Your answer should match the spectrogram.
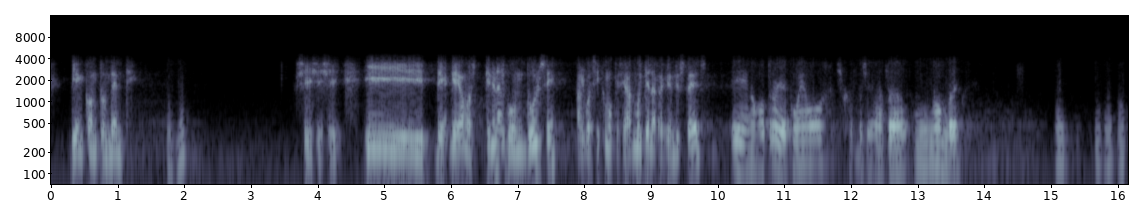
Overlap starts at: none

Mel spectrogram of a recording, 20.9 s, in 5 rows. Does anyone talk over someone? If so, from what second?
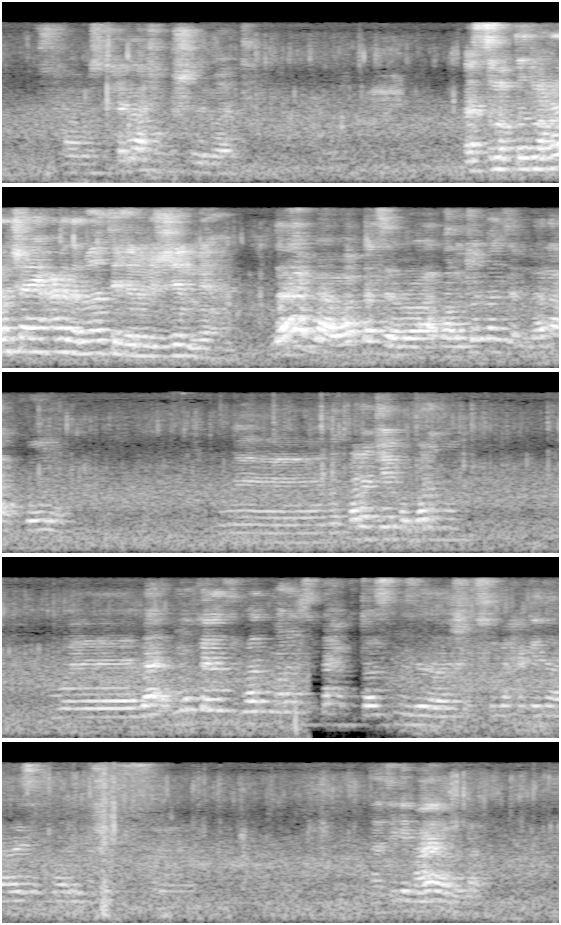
none

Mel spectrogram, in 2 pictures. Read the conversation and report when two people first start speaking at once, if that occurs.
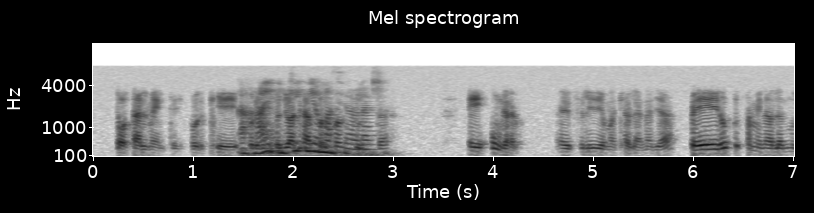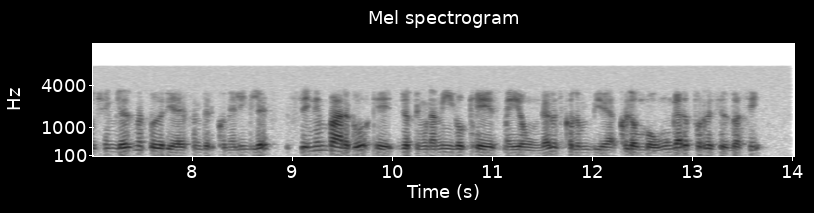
1 s

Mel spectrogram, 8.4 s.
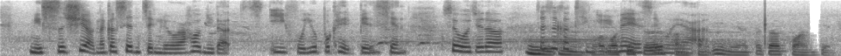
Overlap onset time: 5 s

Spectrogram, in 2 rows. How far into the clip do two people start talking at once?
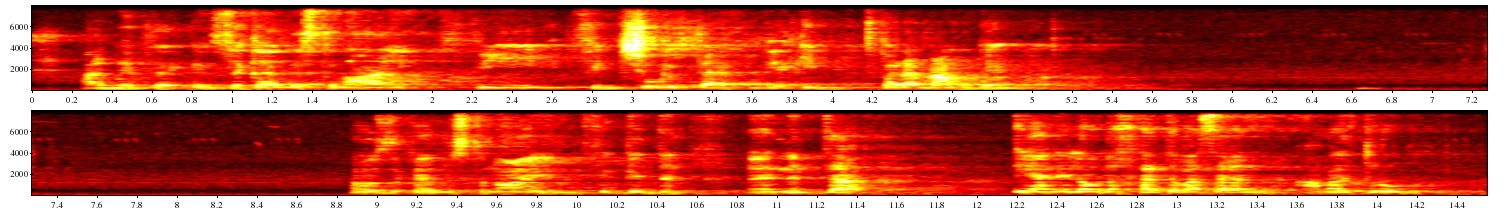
none

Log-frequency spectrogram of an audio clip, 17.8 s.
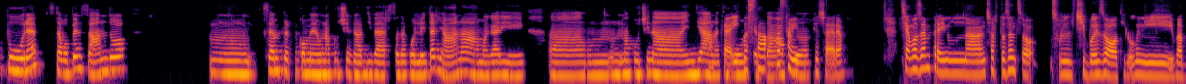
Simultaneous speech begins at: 11 s

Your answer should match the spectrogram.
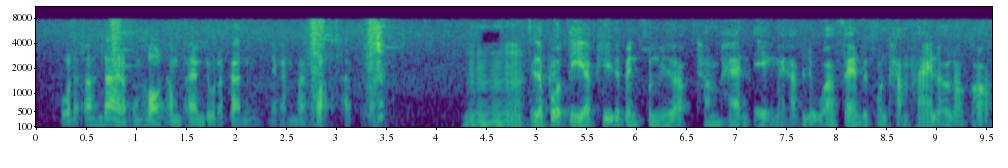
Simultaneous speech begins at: none

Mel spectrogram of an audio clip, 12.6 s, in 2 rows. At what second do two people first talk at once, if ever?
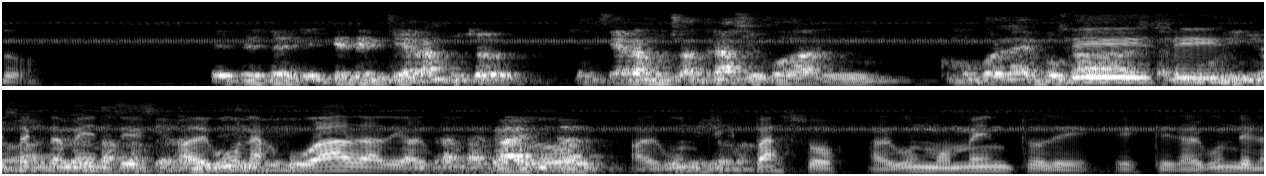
5 s

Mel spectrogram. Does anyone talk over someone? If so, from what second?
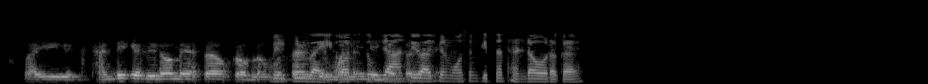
3 s

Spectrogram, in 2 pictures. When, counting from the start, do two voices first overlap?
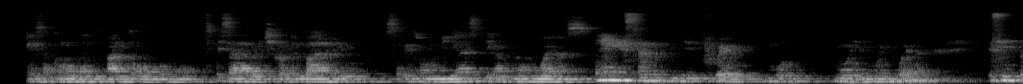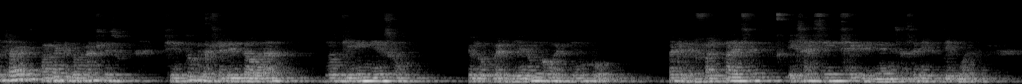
none

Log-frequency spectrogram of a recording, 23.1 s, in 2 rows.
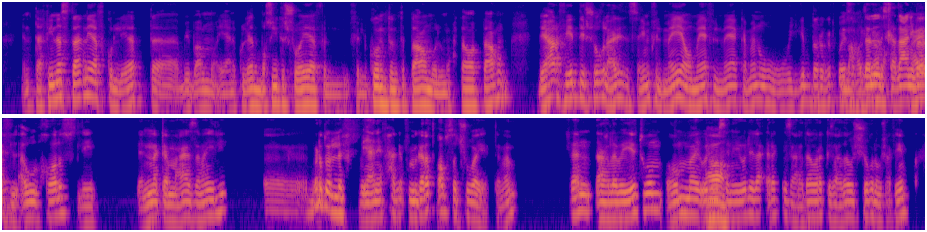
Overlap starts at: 10 s

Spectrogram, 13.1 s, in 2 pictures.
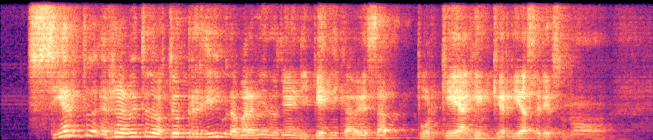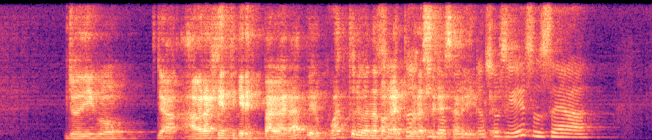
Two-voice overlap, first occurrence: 10 s

